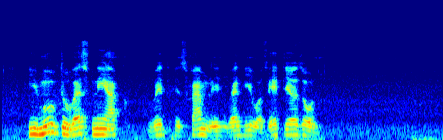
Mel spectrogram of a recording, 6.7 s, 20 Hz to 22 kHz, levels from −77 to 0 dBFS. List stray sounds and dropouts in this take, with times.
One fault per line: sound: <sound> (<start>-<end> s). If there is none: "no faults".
no faults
